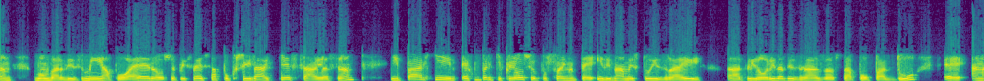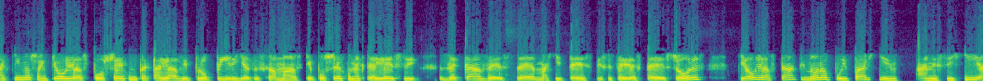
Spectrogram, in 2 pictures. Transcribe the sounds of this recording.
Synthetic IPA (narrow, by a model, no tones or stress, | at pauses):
ɐnvo̞ɱvɐɾðizmiɐpo̞ɐe̞ɾo̞se̞piθe̞si̥sɐpo̞ksiɾɐce̞θɐlɐsɐipɐɾçie̞xumpe̞ɾciklo̞sio̞po̞sfe̞ne̞t̪e̞ʔiðinɐmist̪uizɾɐilt̪iloɾiðɐt̪izɣɐzɐsɐpo̞pɐnd̪u | ɐnɐcino̞sɐŋceo̞lɐspo̞se̞xuŋkɐt̪ɐlɐvipɾo̞piɾʝɐt̪isxɐmɐsce̞po̞se̞xune̞kt̪e̞le̞siðe̞kɐðe̞smɐçit̪e̞st̪isist̪e̞le̞ft̪e̞ːso̞ɾe̞sce̞o̞lɐːft̪ɐt̪ino̞ɾɐpuipɐɾçi | ɐnisiçiɐ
